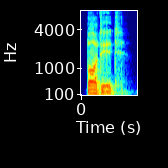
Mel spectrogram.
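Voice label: "bodied", British English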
